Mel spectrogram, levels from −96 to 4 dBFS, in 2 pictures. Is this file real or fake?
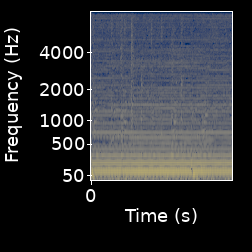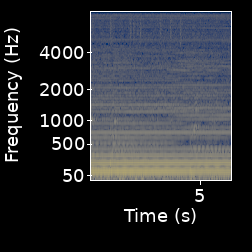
real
